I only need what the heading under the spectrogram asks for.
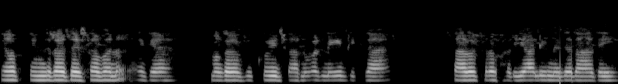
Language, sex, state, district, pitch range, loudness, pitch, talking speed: Hindi, female, Bihar, Kishanganj, 190-200 Hz, -23 LUFS, 195 Hz, 195 wpm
